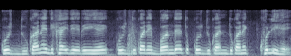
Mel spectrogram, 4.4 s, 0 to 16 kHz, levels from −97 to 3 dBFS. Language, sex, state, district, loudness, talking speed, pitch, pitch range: Hindi, male, Chhattisgarh, Korba, -13 LUFS, 220 wpm, 210 Hz, 200-215 Hz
